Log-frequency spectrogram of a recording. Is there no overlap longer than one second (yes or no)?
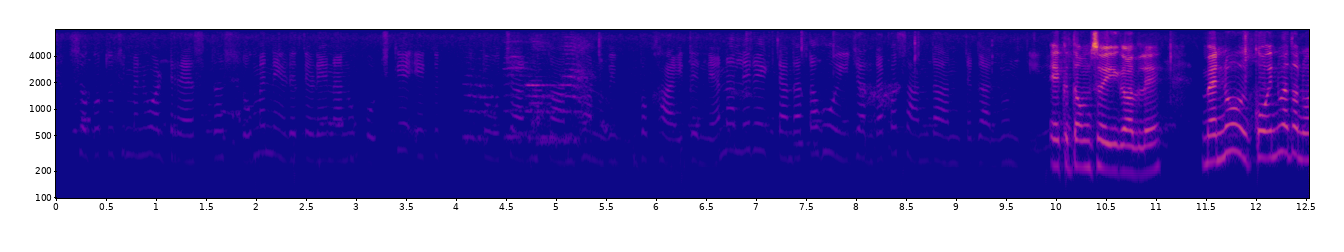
yes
